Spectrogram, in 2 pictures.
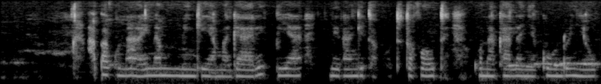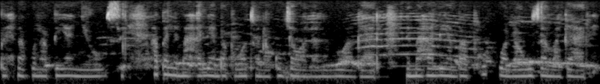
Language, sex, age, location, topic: Swahili, female, 25-35, Nakuru, finance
